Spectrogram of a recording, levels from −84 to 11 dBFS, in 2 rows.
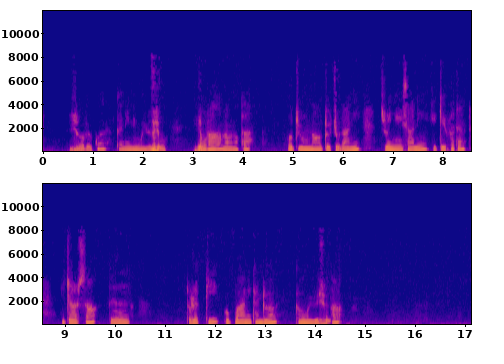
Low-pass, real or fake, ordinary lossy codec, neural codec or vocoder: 10.8 kHz; fake; MP3, 32 kbps; codec, 24 kHz, 1 kbps, SNAC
